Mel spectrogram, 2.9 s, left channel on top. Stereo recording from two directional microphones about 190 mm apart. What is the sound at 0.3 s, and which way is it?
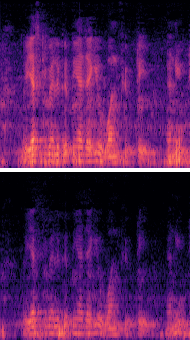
A man's voice, 20° left (ahead or behind).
